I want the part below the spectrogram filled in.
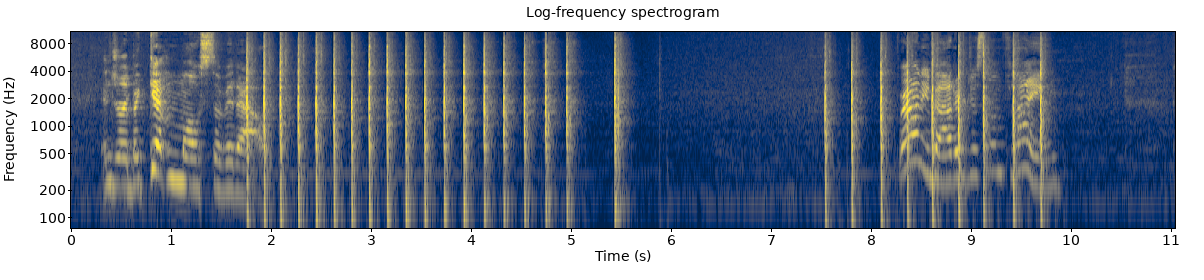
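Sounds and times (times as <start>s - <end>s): spatula knocking on mixing bowl: 1.8s - 5.6s, 7.6s - 9.9s.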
